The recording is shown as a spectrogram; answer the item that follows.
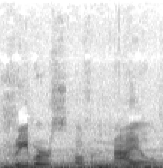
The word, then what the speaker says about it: Rivers of Nihil: It's been a while since I've done an interview, but today I have here Adam from Rivers of Nihil.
